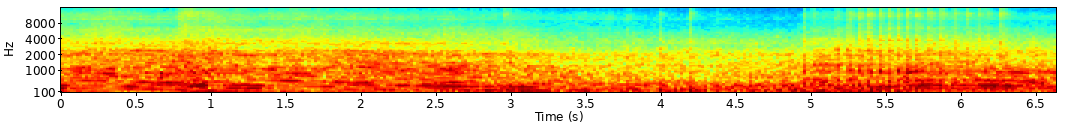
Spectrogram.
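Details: Yamaha F1ZR 110 two-stroke, stock and original, after replacing the worn-out carburetor that caused bogging and stuttering at full throttle: crisp note climbs cleanly and drops back without stumbling or bogging; revs freely and sounds healthy.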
